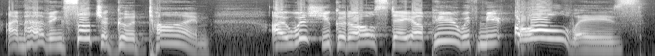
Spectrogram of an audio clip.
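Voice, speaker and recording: Woman voicing a jolly, high-pitched giggly old uncle. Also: wildly swooping pitch, slow, exaggerated voice. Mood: gushing, welcoming. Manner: chuckling, gushing, exclamatory.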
